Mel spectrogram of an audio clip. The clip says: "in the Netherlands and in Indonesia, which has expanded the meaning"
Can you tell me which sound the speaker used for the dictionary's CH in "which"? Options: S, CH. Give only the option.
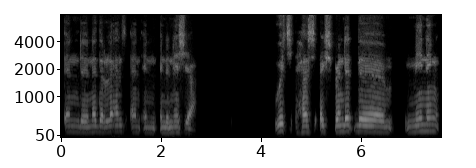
CH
